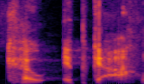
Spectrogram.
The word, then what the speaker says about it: Koepka: Yeah, look, I thought Koepka might have gone a bit better, but mate, it's Koepka. – No, it's Koepka. it's actually Koepka. Like how do you get Koepka? There's an O in there, right? Why don't we pronounce the O? – But you're not gonna Ricky?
